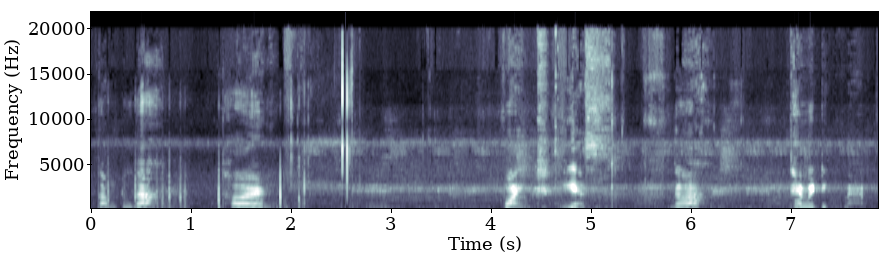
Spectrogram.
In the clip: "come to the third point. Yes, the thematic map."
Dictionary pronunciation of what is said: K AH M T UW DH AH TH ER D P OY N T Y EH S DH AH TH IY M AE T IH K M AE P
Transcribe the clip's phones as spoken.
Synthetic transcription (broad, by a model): K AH M T UW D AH T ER D P OY N T Y EH S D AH T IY M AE T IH K M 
